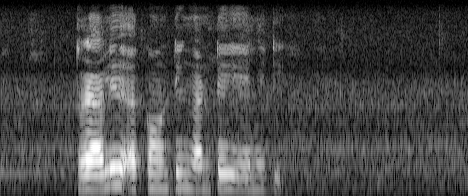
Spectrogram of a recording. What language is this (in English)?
Telugu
